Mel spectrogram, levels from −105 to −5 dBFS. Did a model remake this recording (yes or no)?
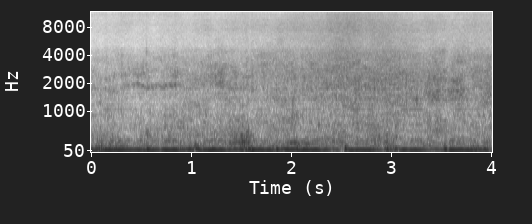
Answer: yes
